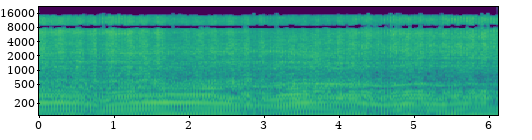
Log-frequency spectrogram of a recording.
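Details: Old Toro Recycler mower cutting Kentucky bluegrass, binaural recording, before fix: steady engine with a dry, rattling whine on top from the drive system; the noise was later solved with WD40.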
